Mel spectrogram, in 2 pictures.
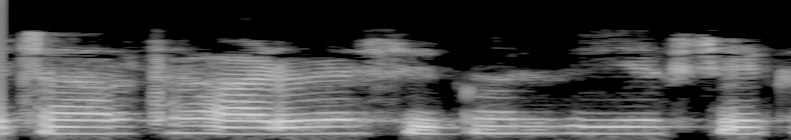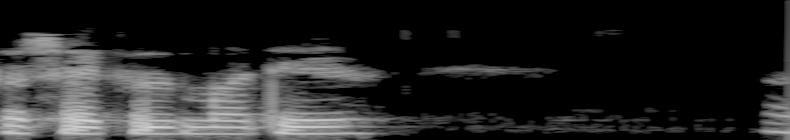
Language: Marathi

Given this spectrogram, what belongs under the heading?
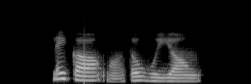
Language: Cantonese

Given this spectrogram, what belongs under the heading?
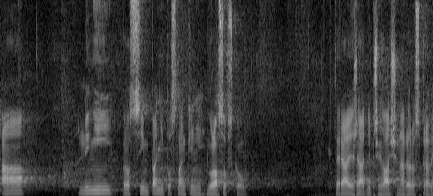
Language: Czech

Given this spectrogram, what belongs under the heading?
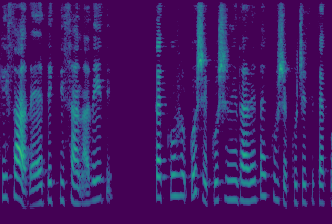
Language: Cacaloxtepec Mixtec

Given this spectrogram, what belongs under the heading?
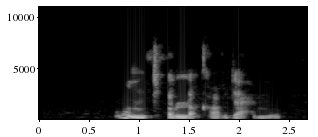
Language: Kabyle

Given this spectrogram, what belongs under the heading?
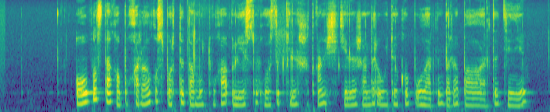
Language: Kazakh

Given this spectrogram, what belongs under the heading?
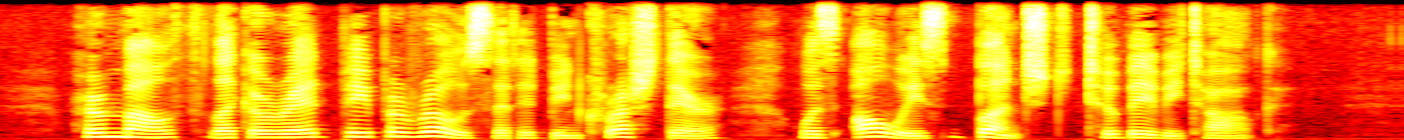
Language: English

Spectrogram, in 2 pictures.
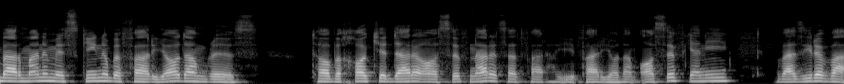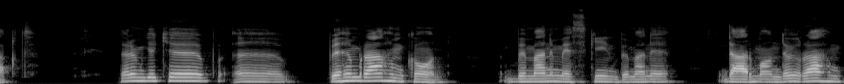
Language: Persian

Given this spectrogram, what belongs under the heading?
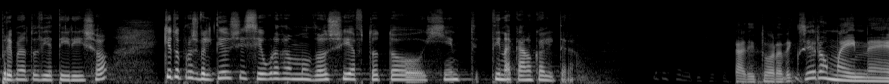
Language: Greek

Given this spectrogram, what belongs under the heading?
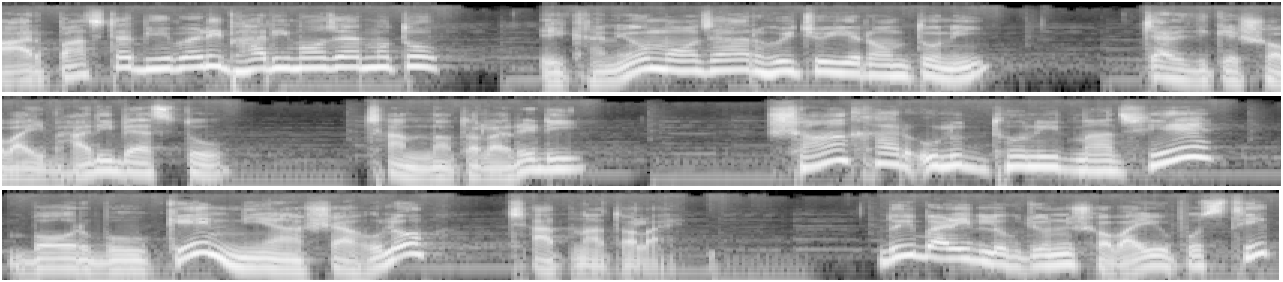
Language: Bangla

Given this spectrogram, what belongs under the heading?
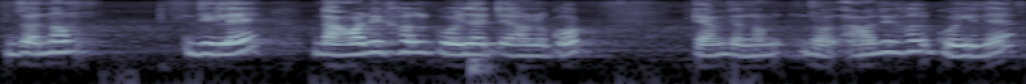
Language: Assamese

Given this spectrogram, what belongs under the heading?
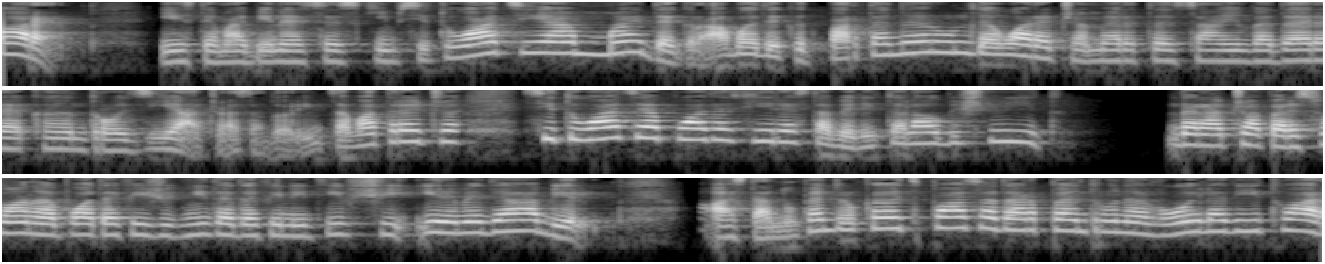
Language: Romanian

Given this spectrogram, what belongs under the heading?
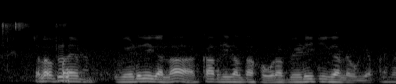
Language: Punjabi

